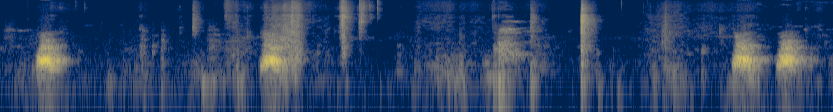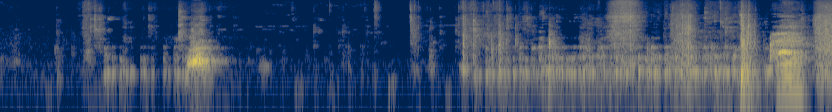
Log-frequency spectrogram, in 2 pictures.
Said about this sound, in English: That fucking dog, I swear to God. I'll kill that little thing. I love that dog, but I'm gonna go out there and stab him in the neck.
